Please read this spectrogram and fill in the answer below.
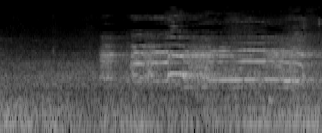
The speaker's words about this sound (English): Chickens!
